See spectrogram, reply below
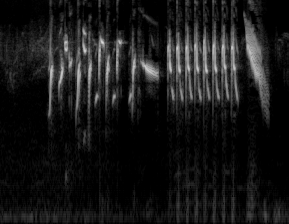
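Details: Algerian-style goldfinch song (tiwawati, galoubi, serfati): varied twitters, a sustained whistle, a regular series of about eight identical sharp notes and a closing downslurred note.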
